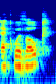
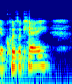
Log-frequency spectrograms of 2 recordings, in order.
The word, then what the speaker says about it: equivocate: of a funny word some people will call it equiva i think they're mispronouncing and it's really equivocate and what it means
